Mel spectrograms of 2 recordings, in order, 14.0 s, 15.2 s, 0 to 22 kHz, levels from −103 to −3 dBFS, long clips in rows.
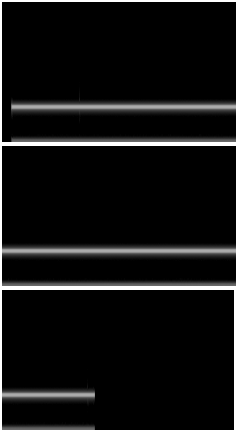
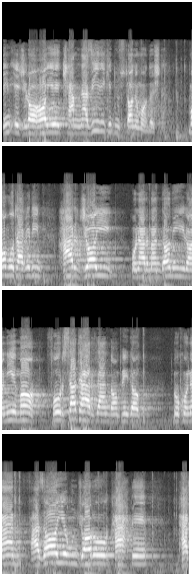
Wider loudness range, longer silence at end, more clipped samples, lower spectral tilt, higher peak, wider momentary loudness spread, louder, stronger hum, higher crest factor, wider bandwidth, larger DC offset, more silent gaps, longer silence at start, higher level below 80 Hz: about the same, 4 LU vs 4 LU; first, 2.8 s vs 0 s; second, under 0.1% vs 0.9%; second, 3.5 dB/octave vs -2 dB/octave; second, -36 dBFS vs 0 dBFS; second, 0 LU vs 14 LU; second, -39 LUFS vs -10 LUFS; neither; second, 4 dB vs 10 dB; second, 1.1 kHz vs 11 kHz; neither; neither; first, 0.2 s vs 0 s; second, under -90 dBFS vs -48 dBFS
